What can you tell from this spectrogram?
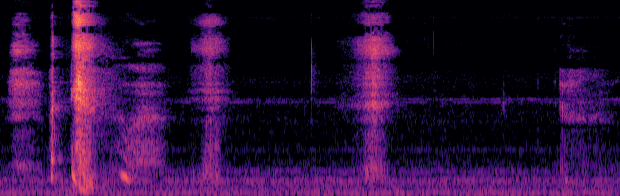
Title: Summer Cold Sneezes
